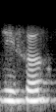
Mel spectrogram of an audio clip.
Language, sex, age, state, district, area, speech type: Hindi, female, 18-30, Madhya Pradesh, Gwalior, urban, conversation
